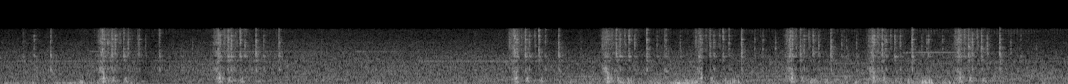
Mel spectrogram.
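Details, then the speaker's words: Hand-cranked gasoline engine of unknown size with magneto ignition: irregular bursts of sputtering firings while cranking, never catching into a steady run, so it fails to start; sounds close to starting, cause not confirmed, magneto timing against compression being checked. "it sounds like it's getting ready to start because it has like a sweater to it"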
